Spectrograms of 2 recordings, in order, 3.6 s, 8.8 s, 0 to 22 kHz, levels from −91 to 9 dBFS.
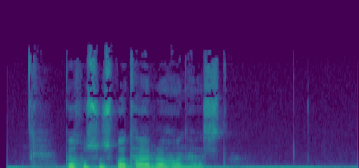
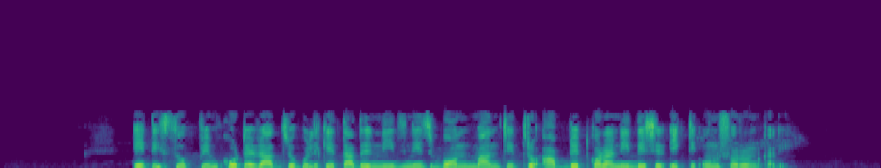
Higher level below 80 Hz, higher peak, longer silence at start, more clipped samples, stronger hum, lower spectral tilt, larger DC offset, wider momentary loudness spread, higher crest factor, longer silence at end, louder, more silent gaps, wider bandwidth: first, -42 dBFS vs -60 dBFS; second, -10 dBFS vs -2 dBFS; second, 0.05 s vs 1.35 s; neither; neither; first, -5.5 dB/octave vs -3.5 dB/octave; neither; first, 19 LU vs 7 LU; about the same, 20 dB vs 18 dB; second, 0 s vs 1 s; second, -28 LUFS vs -18 LUFS; neither; first, 16 kHz vs 7.6 kHz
